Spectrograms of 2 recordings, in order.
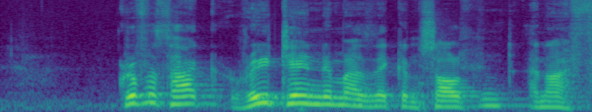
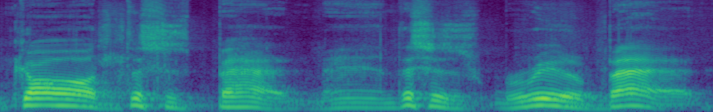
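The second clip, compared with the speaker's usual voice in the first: slow, lower, dragged-out dismay; dismayed thought; 4 semitones lower, much slower than usual. Retold or imitated. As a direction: let it sink in slowly, grimly. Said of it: "Now, if you're thinking".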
